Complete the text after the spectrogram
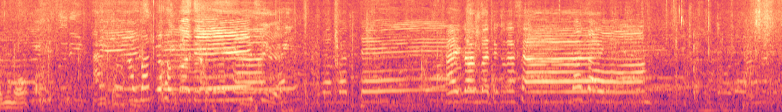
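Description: A crowd of volunteers calls out cheers along a street.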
